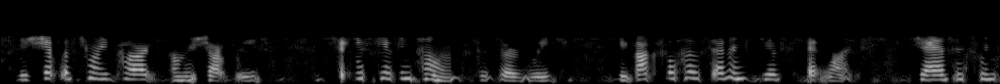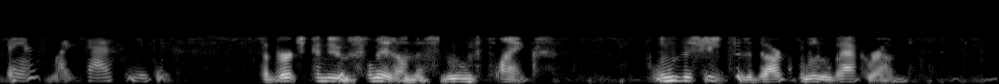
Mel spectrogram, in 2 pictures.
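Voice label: American English speech, CODEC2 vocoder; 700 bps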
